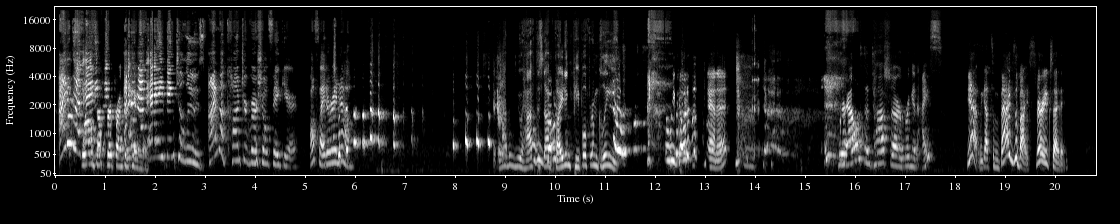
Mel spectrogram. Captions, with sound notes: I don't have anything to lose. I'm a controversial figure. I'll fight her right now. (laughs) - Gaby, you have to stop fighting people from "Glee." (all laughing) - So we go to The Planet. - Where Alice and Tasha are bringing ice. - Yeah, we got some bags of ice, very exciting.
